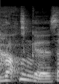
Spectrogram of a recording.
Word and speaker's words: Rutgers: Rutgers. Have I pronounced that correctly? – Yes.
